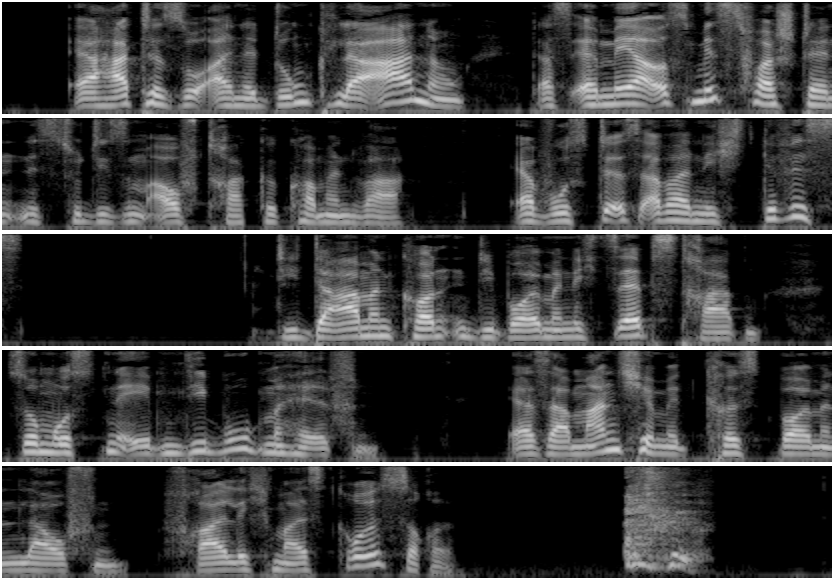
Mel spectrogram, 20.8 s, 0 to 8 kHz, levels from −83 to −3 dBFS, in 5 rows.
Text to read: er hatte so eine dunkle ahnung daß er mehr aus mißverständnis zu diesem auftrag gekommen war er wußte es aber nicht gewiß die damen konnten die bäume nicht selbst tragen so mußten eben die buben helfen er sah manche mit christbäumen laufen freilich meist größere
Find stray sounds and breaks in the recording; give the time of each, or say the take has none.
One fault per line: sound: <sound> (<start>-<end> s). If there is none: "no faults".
sound: sneeze (19.7-20.2 s)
